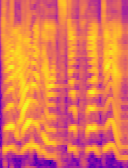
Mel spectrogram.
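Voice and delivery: high, loud alarmed shout; retold cry of alarm; urgent warning. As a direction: yell a danger warning, imitating a worried janitor.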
